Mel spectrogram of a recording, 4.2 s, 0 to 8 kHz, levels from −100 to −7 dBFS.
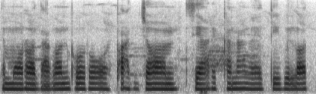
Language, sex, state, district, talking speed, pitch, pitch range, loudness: Chakma, female, Tripura, Dhalai, 140 wpm, 170 Hz, 170-175 Hz, -21 LUFS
